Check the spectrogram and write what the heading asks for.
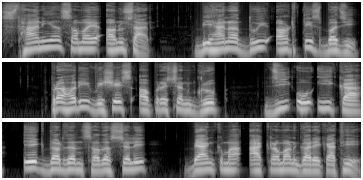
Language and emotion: Nepali, neutral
